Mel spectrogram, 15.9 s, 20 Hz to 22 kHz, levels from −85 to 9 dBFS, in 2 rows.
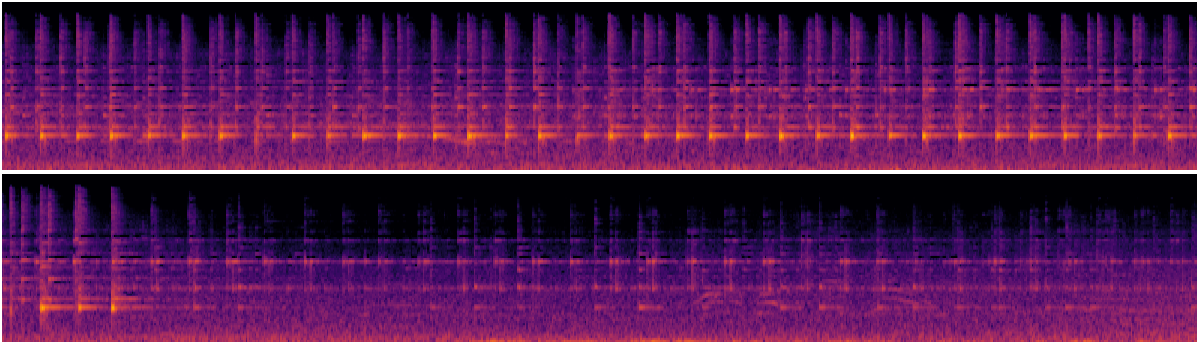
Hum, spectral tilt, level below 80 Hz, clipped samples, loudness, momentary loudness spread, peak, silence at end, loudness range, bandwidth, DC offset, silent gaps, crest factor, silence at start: none; -2.5 dB/octave; -42 dBFS; under 0.1%; -25 LUFS; 16 LU; -4 dBFS; 0 s; 13 LU; 17 kHz; under 0.1%; none; 22 dB; 0 s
